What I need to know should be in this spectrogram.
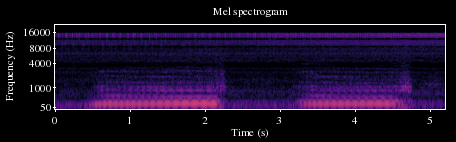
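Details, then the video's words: Deep, drawn-out lows from an Angus bull, two moos of nearly two seconds each, even in pitch and full of harmonics, the second closing with a short upward squeal, quiet pause between them. "this Angus bull can speak"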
